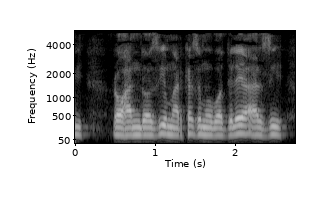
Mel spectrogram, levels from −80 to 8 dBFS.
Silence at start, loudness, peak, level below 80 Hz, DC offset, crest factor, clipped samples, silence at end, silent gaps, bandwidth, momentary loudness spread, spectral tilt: 0 s; -22 LUFS; -6 dBFS; -70 dBFS; under 0.1%; 16 dB; under 0.1%; 0.15 s; none; 5.4 kHz; 5 LU; -8.5 dB/octave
